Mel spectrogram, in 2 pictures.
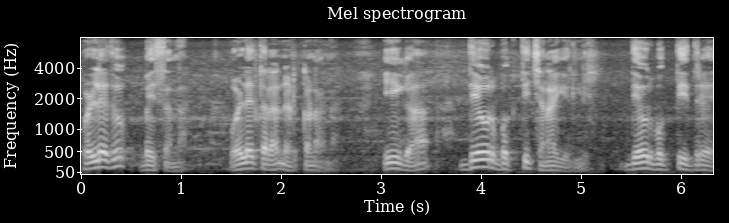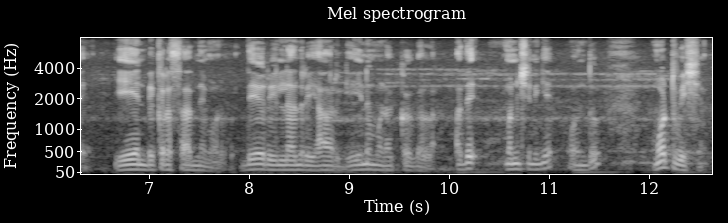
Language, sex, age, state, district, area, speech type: Kannada, male, 60+, Karnataka, Bangalore Rural, rural, spontaneous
